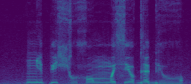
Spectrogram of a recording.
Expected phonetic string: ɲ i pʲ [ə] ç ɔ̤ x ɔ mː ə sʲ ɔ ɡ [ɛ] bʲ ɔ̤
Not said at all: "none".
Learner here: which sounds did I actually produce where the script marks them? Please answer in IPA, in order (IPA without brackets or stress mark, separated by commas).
ə, ɛ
